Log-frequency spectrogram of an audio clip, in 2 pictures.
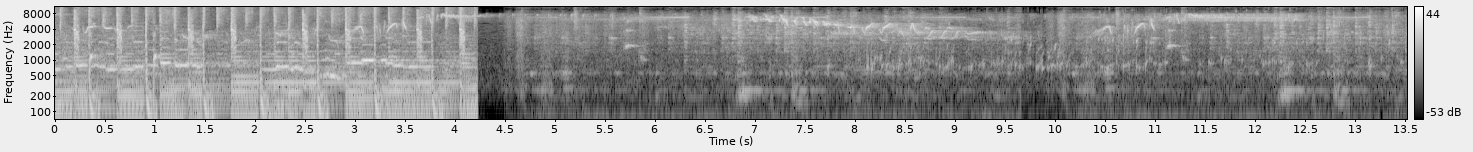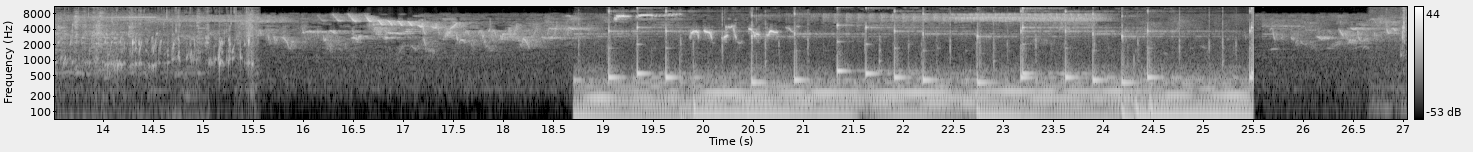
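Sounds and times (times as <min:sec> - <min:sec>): small birds chirping: 0:05.9 - 0:15.5.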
